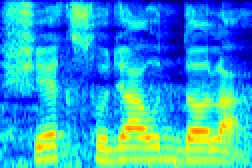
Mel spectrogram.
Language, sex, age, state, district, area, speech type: Urdu, male, 18-30, Telangana, Hyderabad, urban, spontaneous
